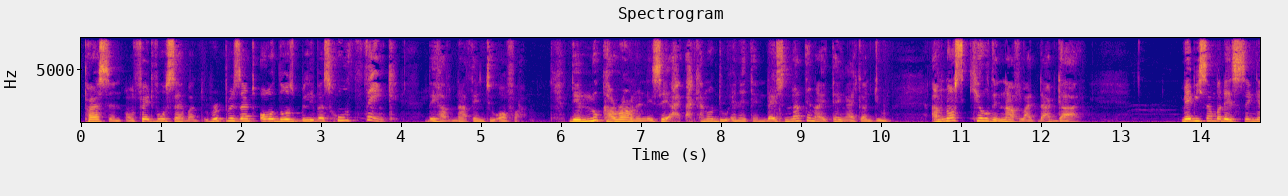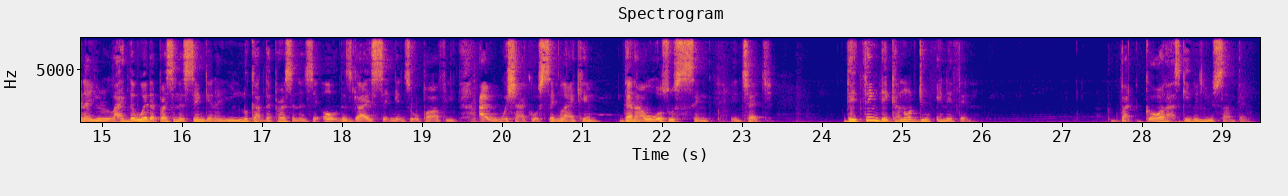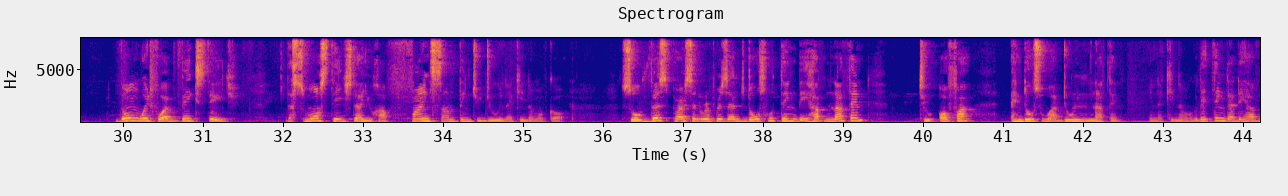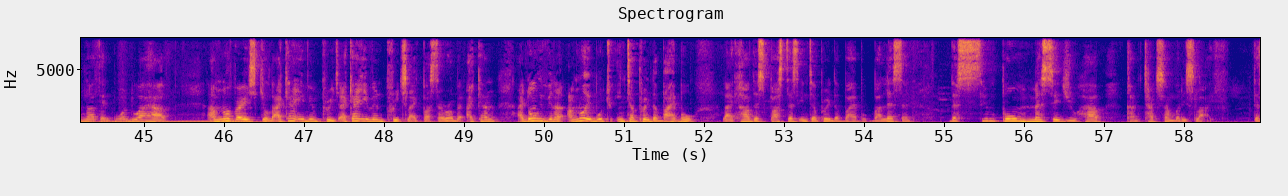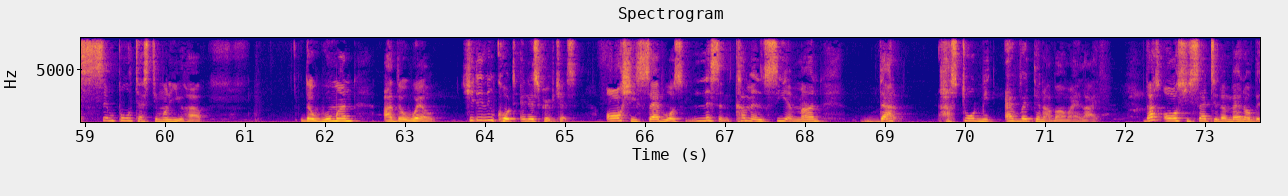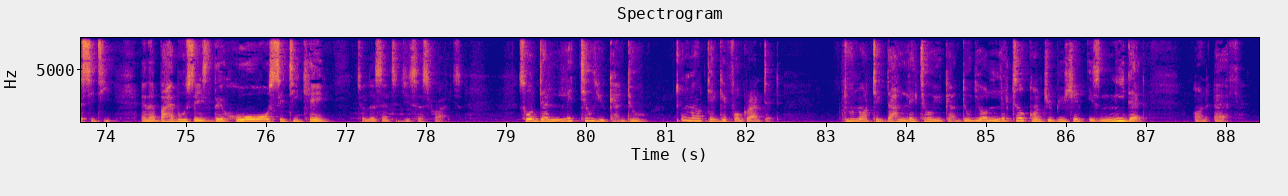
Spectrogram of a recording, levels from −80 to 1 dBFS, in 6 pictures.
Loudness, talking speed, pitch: -18 LUFS, 185 wpm, 150 Hz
